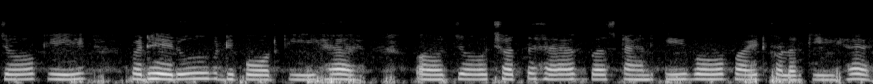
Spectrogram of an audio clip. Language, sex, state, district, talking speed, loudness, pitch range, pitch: Hindi, female, Punjab, Pathankot, 115 wpm, -17 LUFS, 225-240 Hz, 235 Hz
